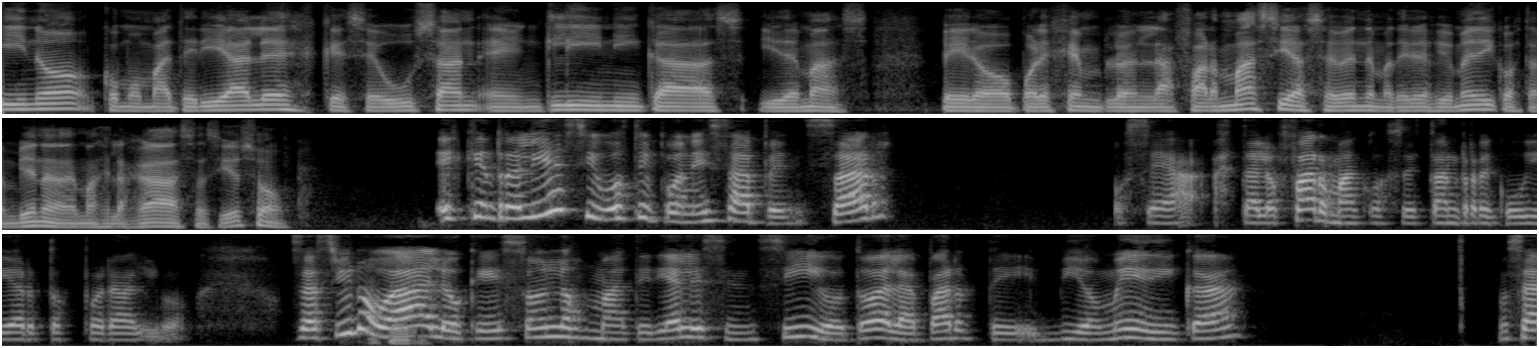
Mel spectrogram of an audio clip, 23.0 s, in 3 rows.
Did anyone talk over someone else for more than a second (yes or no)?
no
